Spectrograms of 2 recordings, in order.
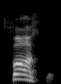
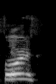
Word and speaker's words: Forest: book to the 80s but foster is that foster forest i'm sorry forest is that forest yeah my mind is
